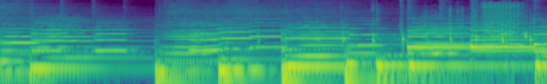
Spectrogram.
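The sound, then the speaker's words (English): A short, bright instrumental jingle plays loudly on its own, with layered melodic notes shifting through several quick chord changes over about five seconds, like a segment transition sting. “Rejoin music, please.”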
